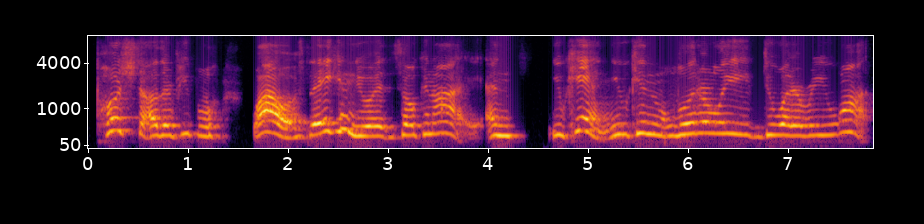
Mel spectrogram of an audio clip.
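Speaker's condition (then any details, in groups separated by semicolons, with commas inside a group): Cerebral palsy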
